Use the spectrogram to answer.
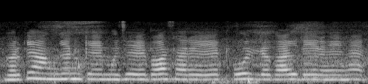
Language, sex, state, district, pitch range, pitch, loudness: Hindi, female, Chandigarh, Chandigarh, 225-240 Hz, 230 Hz, -15 LUFS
